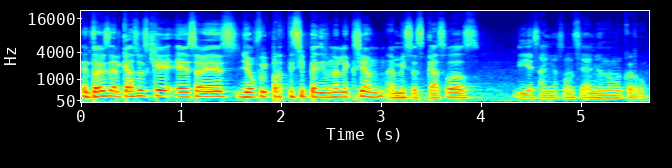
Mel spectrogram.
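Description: The speaker talks at a very fast pace in a Mexican accent. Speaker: podcast co-host. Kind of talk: casual chat.

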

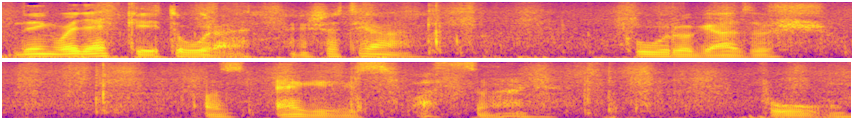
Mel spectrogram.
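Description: Very slowly and with long, frequent pauses, a man talks in a room with audible echo and noticeable background noise. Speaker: vlogger. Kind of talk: casual monologue. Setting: outdoors, walking to train at dawn. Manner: rambling, halting.

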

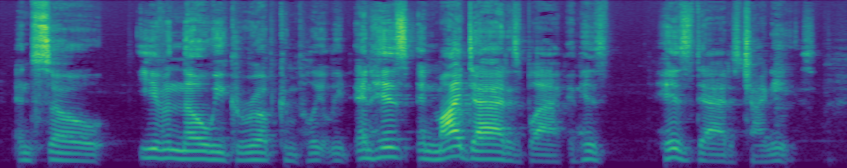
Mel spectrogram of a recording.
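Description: A man with an American accent speaks in a normal speaking voice at a medium pitch and moderate pace, with ordinary pitch variation. His loudness swings widely, and the recording is very clean with a silent background. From Los Angeles. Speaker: actor and activist. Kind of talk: casual interview.

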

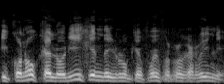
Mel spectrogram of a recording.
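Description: At a fairly quick pace, a man talks in a high voice with ordinary pitch variation. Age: 80s+. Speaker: retired railway worker. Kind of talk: oral history testimony. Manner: halting, with repetitions.

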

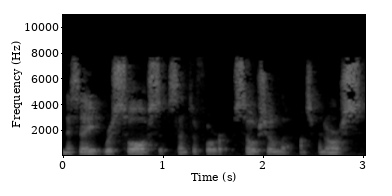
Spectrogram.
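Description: In a Norwegian accent, a man at a medium pitch talks with monotone, flat intonation. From Norway. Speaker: social entrepreneur, youth leadership guest. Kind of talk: interview conversation. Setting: video call. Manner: halting, with many fillers.

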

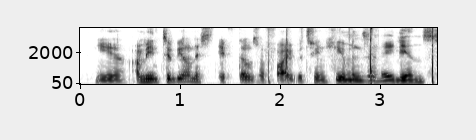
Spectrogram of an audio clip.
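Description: A man with an English accent, medium pitch, ordinary pitch variation and a fairly quick pace. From England. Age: 20s. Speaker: podcast guest. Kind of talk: casual chat. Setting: online video or voice chat.

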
